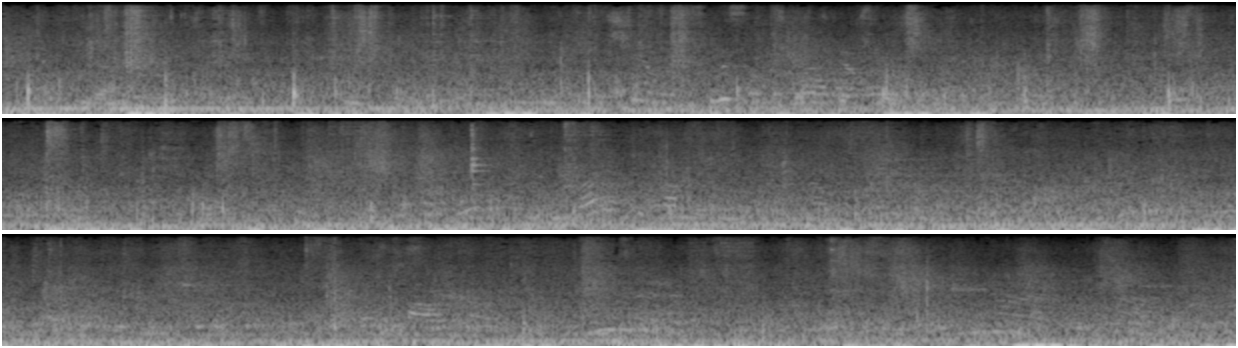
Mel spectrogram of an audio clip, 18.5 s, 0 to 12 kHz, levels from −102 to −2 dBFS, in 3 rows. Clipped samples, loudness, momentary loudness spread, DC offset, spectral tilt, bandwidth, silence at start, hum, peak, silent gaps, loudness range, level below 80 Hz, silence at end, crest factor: under 0.1%; -41 LUFS; 3 LU; 0.2%; -5 dB/octave; 11.5 kHz; 0 s; none; -16 dBFS; none; 1 LU; -46 dBFS; 0 s; 22 dB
